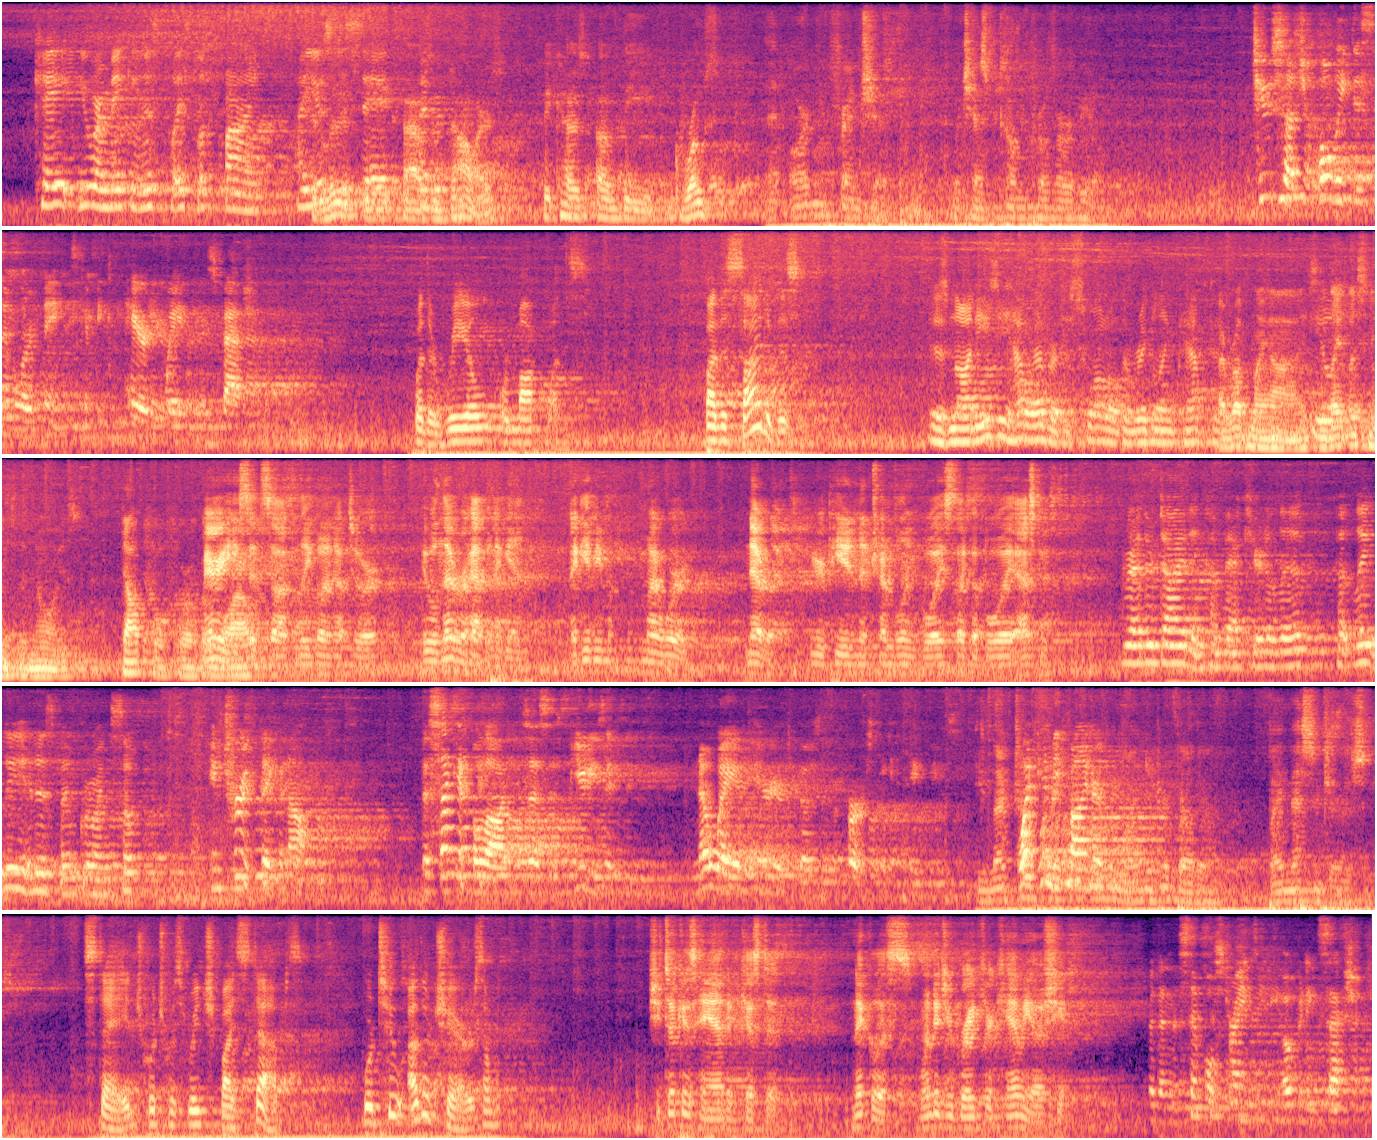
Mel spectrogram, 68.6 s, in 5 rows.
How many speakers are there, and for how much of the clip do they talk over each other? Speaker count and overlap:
eight, about 7%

